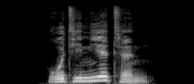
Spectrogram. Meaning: inflection of routiniert: 1. strong genitive masculine/neuter singular 2. weak/mixed genitive/dative all-gender singular 3. strong/weak/mixed accusative masculine singular 4. strong dative plural
- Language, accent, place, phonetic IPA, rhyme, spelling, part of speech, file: German, Germany, Berlin, [ʁutiˈniːɐ̯tn̩], -iːɐ̯tn̩, routinierten, adjective, De-routinierten.ogg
